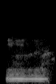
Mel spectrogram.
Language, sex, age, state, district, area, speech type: Odia, male, 45-60, Odisha, Sambalpur, rural, conversation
